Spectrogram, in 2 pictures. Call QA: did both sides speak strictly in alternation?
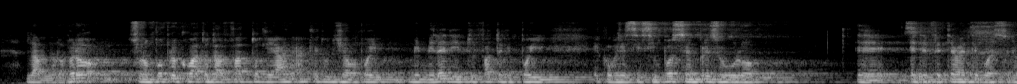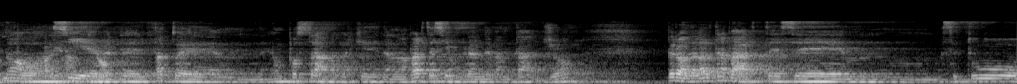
No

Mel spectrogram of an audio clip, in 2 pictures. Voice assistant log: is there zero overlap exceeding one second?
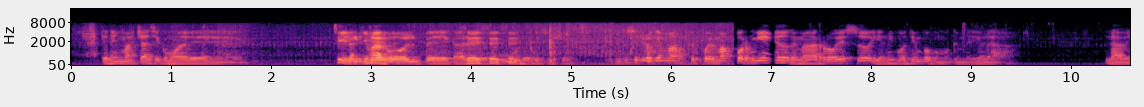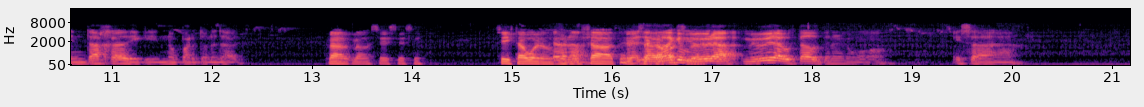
No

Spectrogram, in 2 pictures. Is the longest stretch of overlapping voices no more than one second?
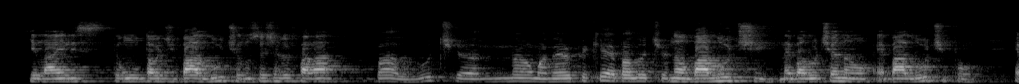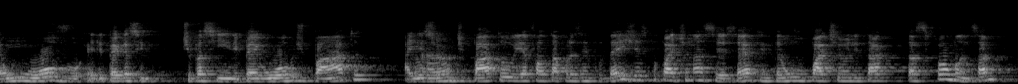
Yes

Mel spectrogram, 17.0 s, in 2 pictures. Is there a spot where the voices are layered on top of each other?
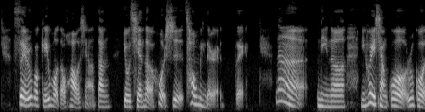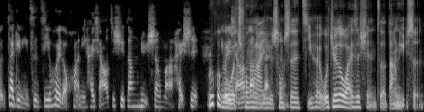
Yes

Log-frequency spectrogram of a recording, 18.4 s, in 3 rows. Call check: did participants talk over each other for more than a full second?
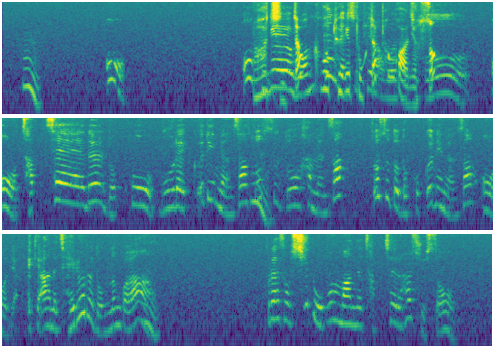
Yes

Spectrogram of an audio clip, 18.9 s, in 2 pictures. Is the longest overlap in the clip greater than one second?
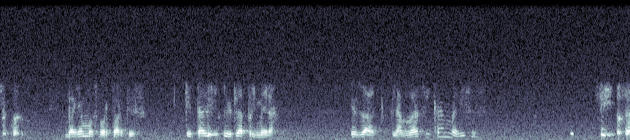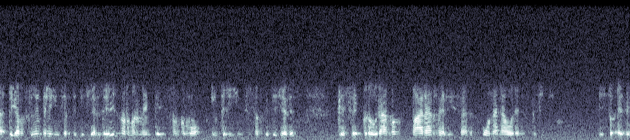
No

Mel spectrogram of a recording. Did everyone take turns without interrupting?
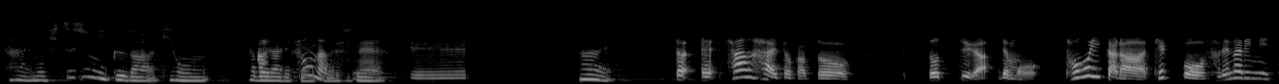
No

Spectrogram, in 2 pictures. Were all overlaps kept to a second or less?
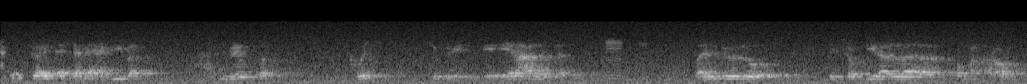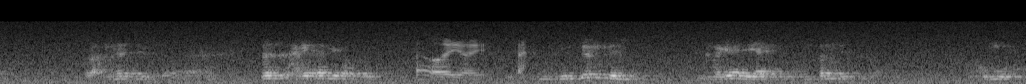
Yes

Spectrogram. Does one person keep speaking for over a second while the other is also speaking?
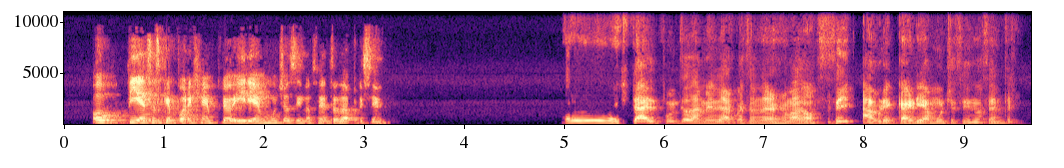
No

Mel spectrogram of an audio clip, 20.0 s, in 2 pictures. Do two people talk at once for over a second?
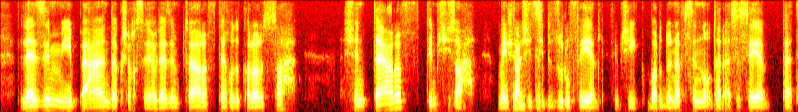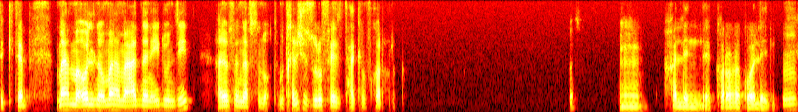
No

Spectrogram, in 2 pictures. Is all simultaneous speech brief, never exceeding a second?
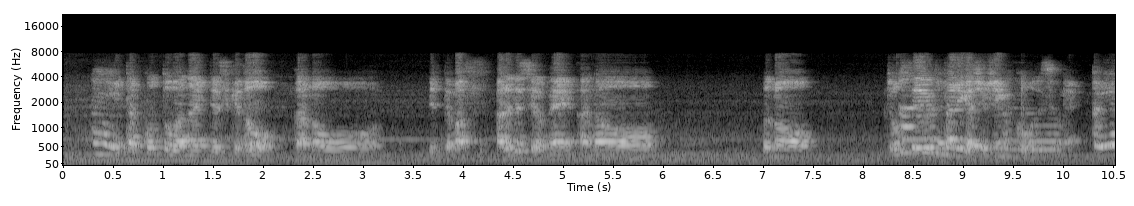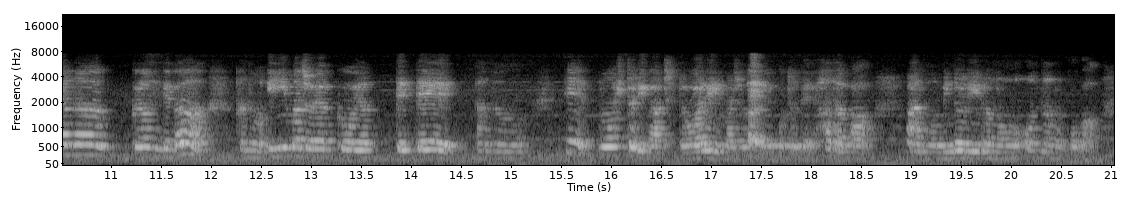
No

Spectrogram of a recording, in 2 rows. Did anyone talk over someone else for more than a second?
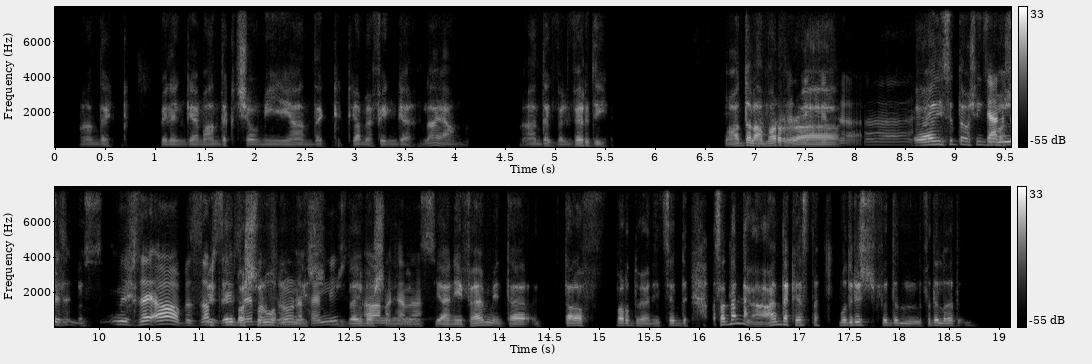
Yes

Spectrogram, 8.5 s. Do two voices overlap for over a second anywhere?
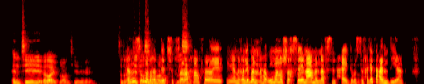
Yes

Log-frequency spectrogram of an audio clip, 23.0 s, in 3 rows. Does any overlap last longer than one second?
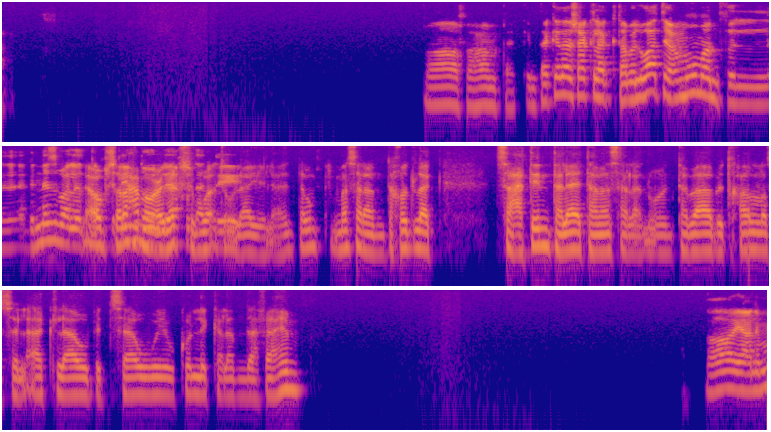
Yes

